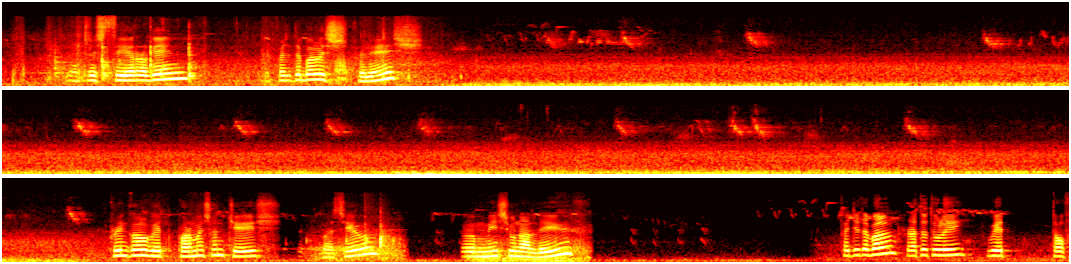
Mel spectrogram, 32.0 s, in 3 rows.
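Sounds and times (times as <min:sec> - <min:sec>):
low outdoor rumble: 0:00.0 - 0:32.0
high bird chirps: 0:25.4 - 0:30.4.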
